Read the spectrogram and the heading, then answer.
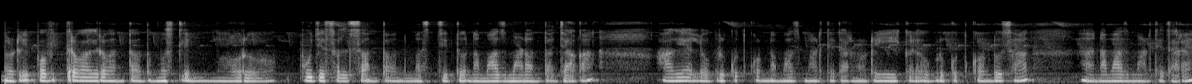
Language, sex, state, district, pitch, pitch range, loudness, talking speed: Kannada, female, Karnataka, Raichur, 160 Hz, 155-165 Hz, -21 LUFS, 135 wpm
